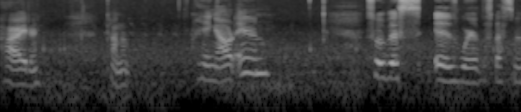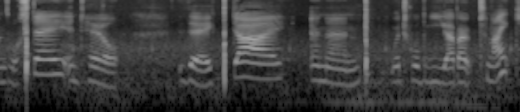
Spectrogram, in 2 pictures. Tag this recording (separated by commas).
Speech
